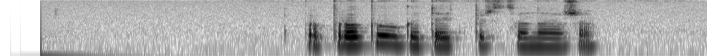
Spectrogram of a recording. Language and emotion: Russian, neutral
